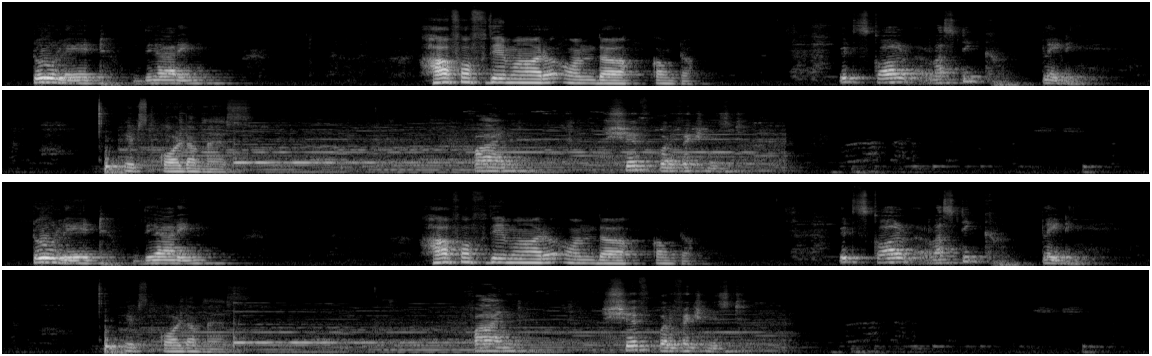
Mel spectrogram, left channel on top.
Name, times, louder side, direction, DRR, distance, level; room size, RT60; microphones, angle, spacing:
voice 1, 0.3-2.1 8.4-10.1 10.4-10.8 12.5-12.7 14.2-14.4 16.1-16.7 17.5-18.9, right 1 dB, 80° right, 2.1 m, -22 dB
voice 2, 4.2-6.9 12.7-13.8, left 3 dB, 30° left, 0.4 m, -22 dB
sound 1, 12.6-19.3, left 3 dB, 50° left, 0.9 m, -39 dB
sound 2, 13.8-17.9, left 1 dB, 30° right, 1.6 m, -35 dB
10.5 x 3.7 x 3.5 m
head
